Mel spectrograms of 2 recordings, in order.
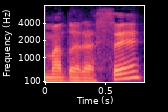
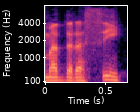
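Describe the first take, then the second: First: It is pronounced in the colloquial Arabic form. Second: It is pronounced northern-style, ending like a yod. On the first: "במדוברת זה מדרסה" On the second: "בצפון אפילו אומרים מדרסי, משהו שנשמע קצת כמו עם יוד"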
